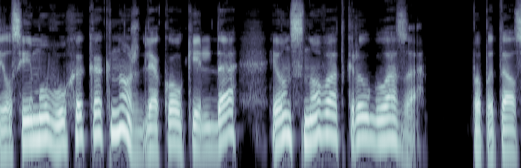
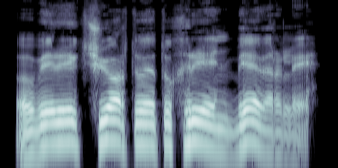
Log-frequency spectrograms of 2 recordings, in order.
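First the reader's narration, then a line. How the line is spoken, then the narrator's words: Growling male voice. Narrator (Russian): прорычал он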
